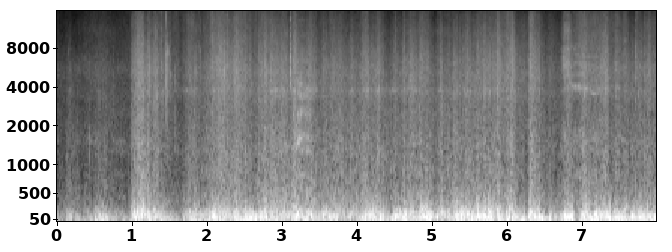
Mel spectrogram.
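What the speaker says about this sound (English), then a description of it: "you can see there's this little squeeze here again, like a wind tunnel" Strong wind gusts roar through a narrow squeeze between rocks in the Lake District mountains, a loud, close, continuous rush that buffets the microphone after a quieter first second.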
